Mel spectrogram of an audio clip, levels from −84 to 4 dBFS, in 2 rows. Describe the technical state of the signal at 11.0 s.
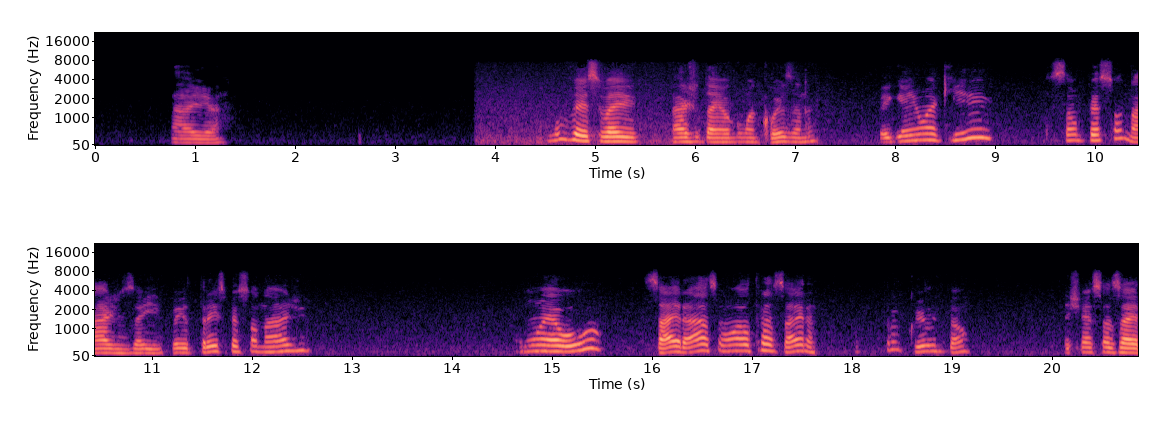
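At 11.0 s the speech is intact, with no dropout, glitch or distortion, only the expected narrowing to about 8 kHz from the call's Opus coding.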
